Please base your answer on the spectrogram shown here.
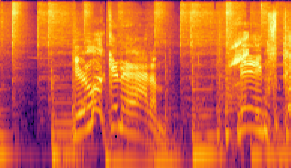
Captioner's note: none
